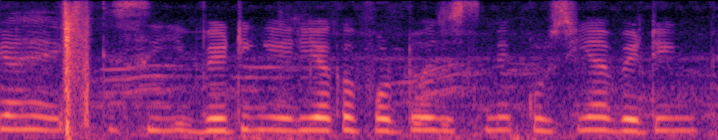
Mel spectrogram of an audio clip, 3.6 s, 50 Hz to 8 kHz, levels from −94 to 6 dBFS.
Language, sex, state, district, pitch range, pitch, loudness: Hindi, female, Uttar Pradesh, Lalitpur, 255-270 Hz, 265 Hz, -24 LUFS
